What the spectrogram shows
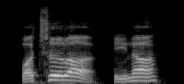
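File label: "wochile, nine", Mandarin Chinese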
